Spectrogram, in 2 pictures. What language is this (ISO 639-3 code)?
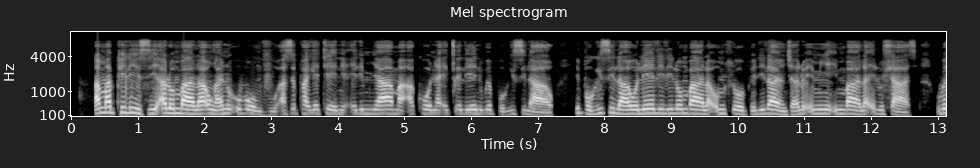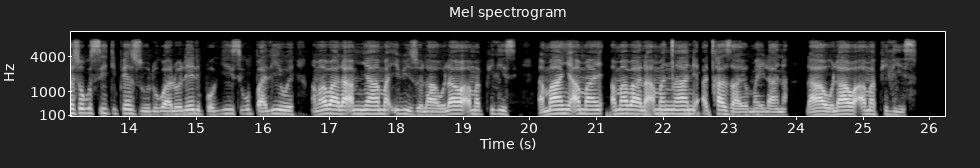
nde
